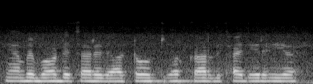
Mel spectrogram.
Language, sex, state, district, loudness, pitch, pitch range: Hindi, male, Uttar Pradesh, Lucknow, -15 LUFS, 155 Hz, 150-155 Hz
